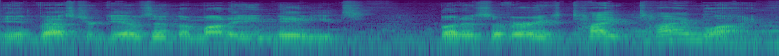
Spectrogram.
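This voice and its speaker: A man's voice, pitched fairly high, comes through with clearly audible noise in the background. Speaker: exhibit presenter. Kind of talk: museum talk to visitors.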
